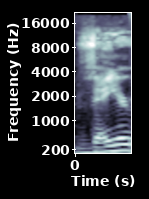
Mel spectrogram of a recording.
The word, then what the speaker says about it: Vaer: But Veyer is spelled V-A-E-R.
